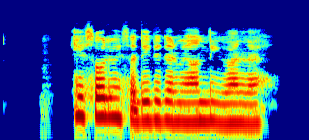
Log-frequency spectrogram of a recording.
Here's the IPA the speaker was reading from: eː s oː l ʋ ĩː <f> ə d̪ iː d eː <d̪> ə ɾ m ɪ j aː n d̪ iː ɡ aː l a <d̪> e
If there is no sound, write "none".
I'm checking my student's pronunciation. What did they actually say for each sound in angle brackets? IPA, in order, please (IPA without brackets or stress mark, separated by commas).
s, d̪, none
